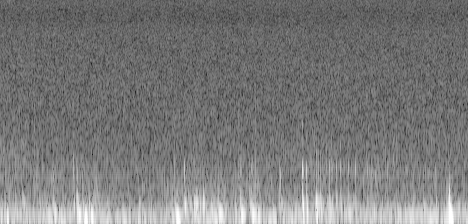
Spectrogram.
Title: Stomach noises !!~ (( gurgles, churns, groans, movements, etc •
